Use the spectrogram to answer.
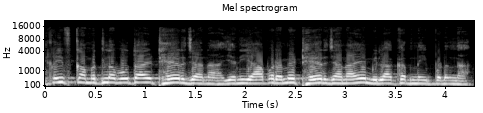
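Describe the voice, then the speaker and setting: A man teaching Quran reading, reciting verses in a slow drawn-out chant and then quickly explaining pronunciation, repeating words for practice. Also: sits high, mellow. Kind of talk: Quran recitation lesson with Hindi-Urdu explanations.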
